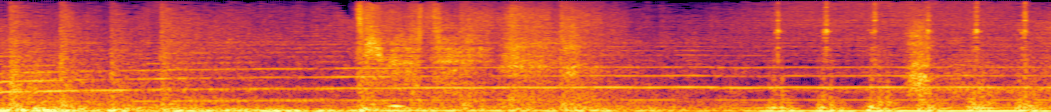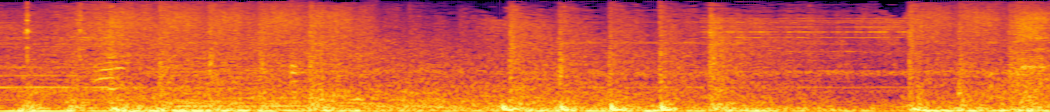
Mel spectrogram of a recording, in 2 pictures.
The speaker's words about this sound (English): Here's your Bwongs from the wave. It's a movie that's out right now.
